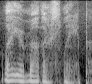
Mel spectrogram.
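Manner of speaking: whispered, so as not to wake her; hushed whisper. Retold or imitated. Husband whispering to son to let mom sleep. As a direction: whisper it as a father to his son. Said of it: "He's like".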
